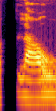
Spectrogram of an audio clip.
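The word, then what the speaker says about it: plough: एक तो आप इसे औ पढ़ सकते हैं और दूसरा आप इसे ओ पढ़ सकते हैं। जी एच इसमें साइलेंट रहता है। लेकिन आपको याद रखना है कि ओ जी एच को या तो आऊ या ओ पढ़ना है। जैसे बाऊ हो गया, प्लाऊ हो गया, दो हो गया या डो हो गया।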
